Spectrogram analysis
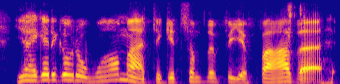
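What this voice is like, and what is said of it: Put-on Boston accent, dropped R's. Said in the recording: “the Boston accent is probably one of the easiest ones to do because all it is just don't pronounce the R's ... there's that O sound that they do ... my family kind of all talks like that ... she didn't know that my family had the accent”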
